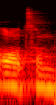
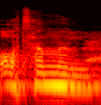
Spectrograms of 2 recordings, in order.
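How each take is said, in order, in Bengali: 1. শেষের n ধ্বনিটি নীরব। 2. শেষের n ধ্বনিটি উচ্চারিত হয়। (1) "আমরা অথাম বলি" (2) "আমরা কিন্তু অথামন এরকম বলি না"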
